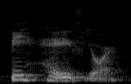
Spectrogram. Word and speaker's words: behavior: word number one is behavior as behavior behavior okay behavior and as you can see I'm stretching the rubber band on the esk accented syllable behavior okay and that is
